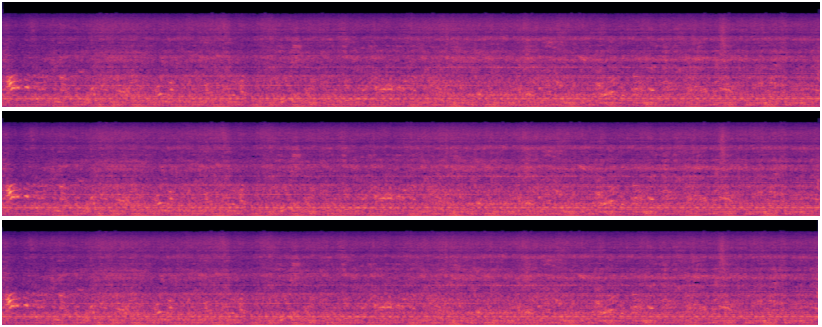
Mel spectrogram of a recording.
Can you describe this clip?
Passenger boat cruising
